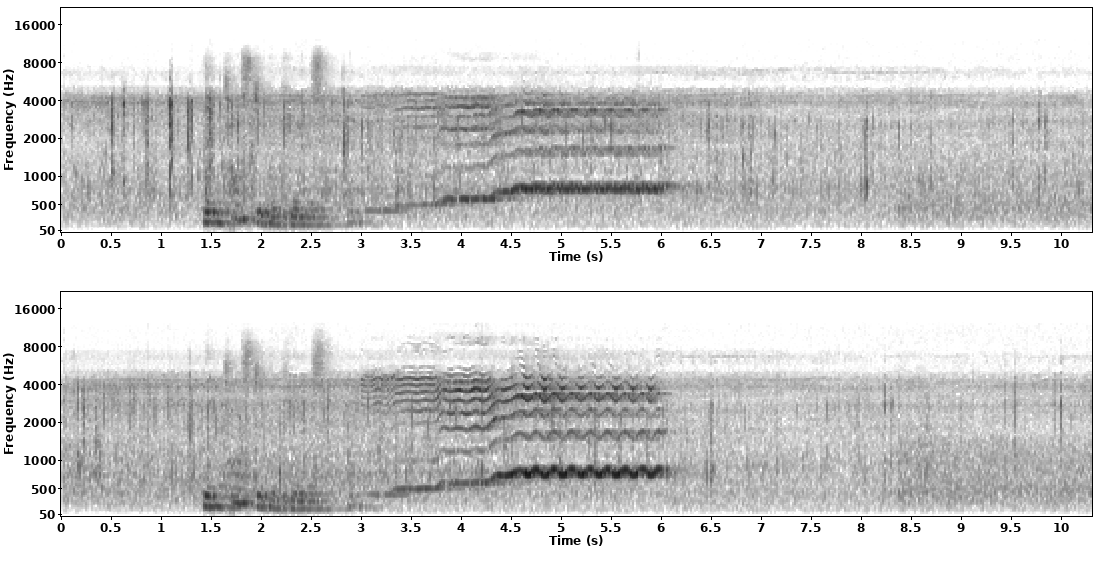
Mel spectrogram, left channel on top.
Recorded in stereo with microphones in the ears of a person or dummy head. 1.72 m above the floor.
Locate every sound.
1.4 s a woman speaking: 35° left (ahead or behind), 4.5 m
3.0 s singing: 80° right, 1.0 m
